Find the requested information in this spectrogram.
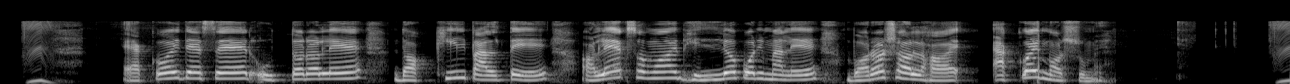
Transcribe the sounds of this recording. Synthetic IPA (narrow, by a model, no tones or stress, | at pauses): ɛkojd̪eʃeɾut̪ːoɾɔled̪ɔkʰːilpalt̪eɔ̰lekʃɔmɔebʱilːopoɾimalebɔɾoʃɔlɦɔe | ɛkojmɔɾʃumḛ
